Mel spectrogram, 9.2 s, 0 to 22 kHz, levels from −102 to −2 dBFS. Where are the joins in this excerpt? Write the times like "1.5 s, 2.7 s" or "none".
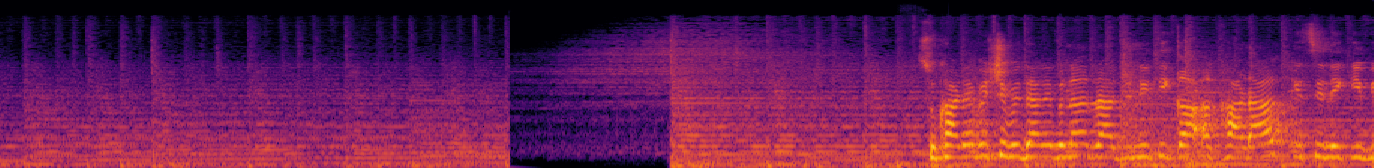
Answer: none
